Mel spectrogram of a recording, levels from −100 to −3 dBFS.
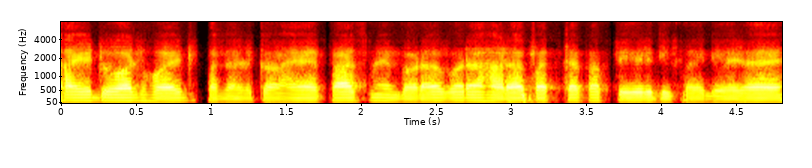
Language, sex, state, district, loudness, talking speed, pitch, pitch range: Hindi, male, Haryana, Jhajjar, -17 LUFS, 225 wpm, 105 Hz, 100-110 Hz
